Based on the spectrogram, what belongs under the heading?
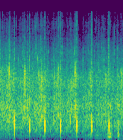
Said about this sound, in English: Would you just encourage them with another round of applause as they got three more weeks and then they launch.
